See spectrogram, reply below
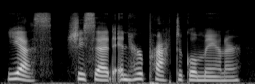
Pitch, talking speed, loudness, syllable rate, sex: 210 Hz, 165 wpm, -20 LUFS, 4.5 syllables/s, female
